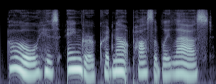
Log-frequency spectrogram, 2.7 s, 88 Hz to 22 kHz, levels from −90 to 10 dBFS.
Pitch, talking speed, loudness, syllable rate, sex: 190 Hz, 155 wpm, -15 LUFS, 4.2 syllables/s, female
